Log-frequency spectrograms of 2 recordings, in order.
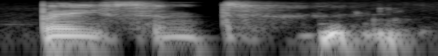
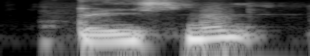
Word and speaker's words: Basant: need you to be basant. Yeah, we need you to calm down. Basant. Yes, and... Yeah. Basement? Yes, get back in the basement. Oh, God, no. No, basant. Based, and then NT. Basant. Okay, I'm gonna try and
